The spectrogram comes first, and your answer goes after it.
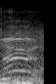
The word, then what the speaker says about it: Merle: I'm Merle, spelled like Hurl.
